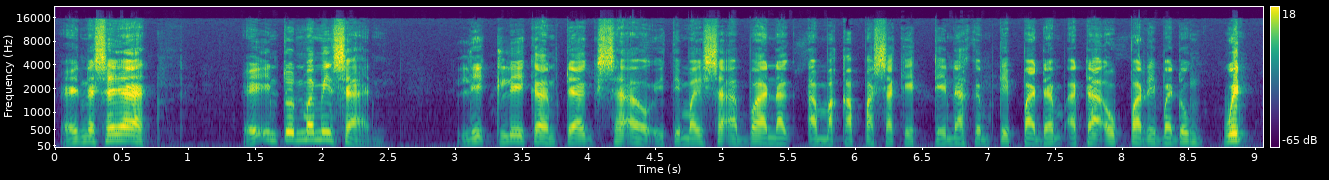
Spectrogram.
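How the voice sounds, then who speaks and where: A Filipino man playing an excitable, scolding village captain full of drawn-out exclamations in a radio comedy. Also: medium pitch, dry recording, natural voice. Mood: admonishing. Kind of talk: broad radio comedy drama acting.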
